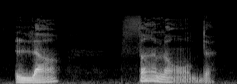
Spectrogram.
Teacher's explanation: IN here, nasal, un. AN, nasal, en. And then D, final E, not pronounced.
